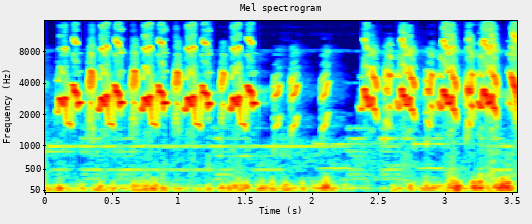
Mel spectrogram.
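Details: Lively sooty-headed bulbul, garuda type, calling out to a rival with quick, evenly spaced bright chirps, about three a second, breaking off briefly before resuming; low rumbling noise underneath.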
